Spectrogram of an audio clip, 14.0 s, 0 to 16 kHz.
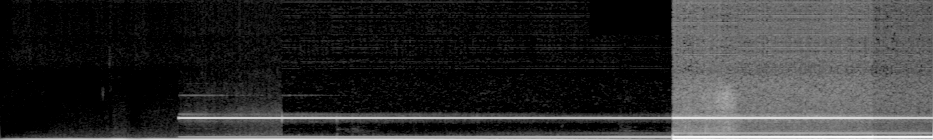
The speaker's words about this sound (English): And we're going to play one 417 tone also for change, positive changes.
